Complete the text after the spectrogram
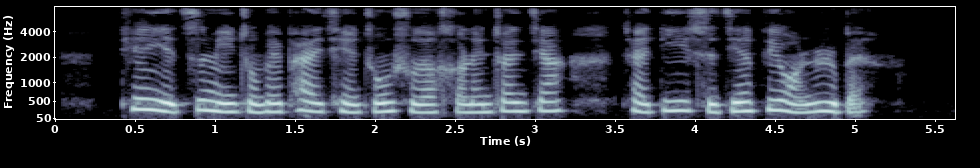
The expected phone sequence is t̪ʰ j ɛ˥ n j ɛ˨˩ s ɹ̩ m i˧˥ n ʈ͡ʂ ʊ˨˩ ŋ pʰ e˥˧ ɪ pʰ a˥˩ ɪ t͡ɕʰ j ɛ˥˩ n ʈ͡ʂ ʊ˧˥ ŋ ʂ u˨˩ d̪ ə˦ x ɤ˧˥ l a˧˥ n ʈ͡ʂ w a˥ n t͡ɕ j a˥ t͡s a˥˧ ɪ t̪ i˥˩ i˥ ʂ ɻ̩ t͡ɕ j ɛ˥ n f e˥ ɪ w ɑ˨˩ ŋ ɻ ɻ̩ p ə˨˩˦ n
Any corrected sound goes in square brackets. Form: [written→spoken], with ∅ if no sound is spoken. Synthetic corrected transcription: t̪ʰ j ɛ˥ n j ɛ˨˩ [s→t͡s] ɹ̩ m i˧˥ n ʈ͡ʂ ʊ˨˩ ŋ [pʰ→p] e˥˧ ɪ pʰ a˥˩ ɪ t͡ɕʰ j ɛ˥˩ n ʈ͡ʂ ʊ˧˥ ŋ ʂ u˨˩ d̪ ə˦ x ɤ˧˥ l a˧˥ n ʈ͡ʂ w a˥ n t͡ɕ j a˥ t͡s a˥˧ ɪ t̪ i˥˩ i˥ ʂ ɻ̩ t͡ɕ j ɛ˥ n f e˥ ɪ w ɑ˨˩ ŋ ɻ ɻ̩ p ə˨˩˦ n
